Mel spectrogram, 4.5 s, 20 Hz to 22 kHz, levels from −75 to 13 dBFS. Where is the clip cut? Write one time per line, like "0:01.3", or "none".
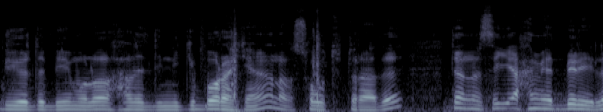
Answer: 0:03.3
